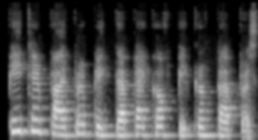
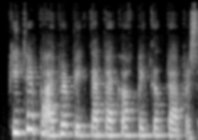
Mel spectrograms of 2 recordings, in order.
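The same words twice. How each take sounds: First: It is said at a slow pace. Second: It is said at a faster pace. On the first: "one time slowly" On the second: "now I'll try saying it a bit faster"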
